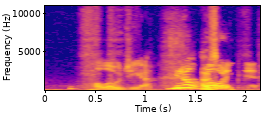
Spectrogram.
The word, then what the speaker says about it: Paulogia: always mispronounce my name it's apparently palogia i was going to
